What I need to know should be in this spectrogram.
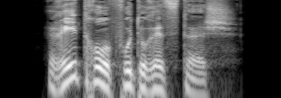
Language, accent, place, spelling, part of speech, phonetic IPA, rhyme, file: German, Germany, Berlin, retrofuturistisch, adjective, [ˌʁetʁofutuˈʁɪstɪʃ], -ɪstɪʃ, De-retrofuturistisch.ogg
- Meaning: retrofuturistic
